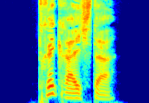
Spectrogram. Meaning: inflection of trickreich: 1. strong/mixed nominative masculine singular superlative degree 2. strong genitive/dative feminine singular superlative degree 3. strong genitive plural superlative degree
- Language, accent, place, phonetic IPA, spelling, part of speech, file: German, Germany, Berlin, [ˈtʁɪkˌʁaɪ̯çstɐ], trickreichster, adjective, De-trickreichster.ogg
